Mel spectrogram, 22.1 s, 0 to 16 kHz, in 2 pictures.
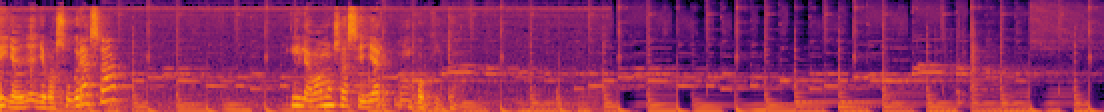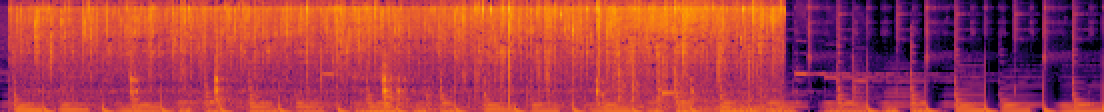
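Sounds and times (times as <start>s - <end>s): soft background music: 0.0s - 22.0s
sausage sizzling in a frying pan: 11.1s - 18.9s.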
